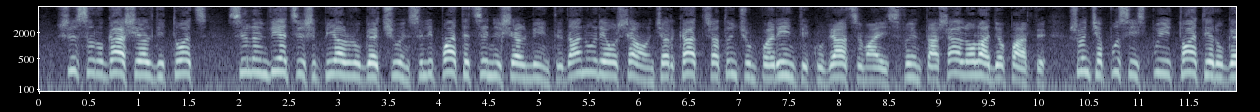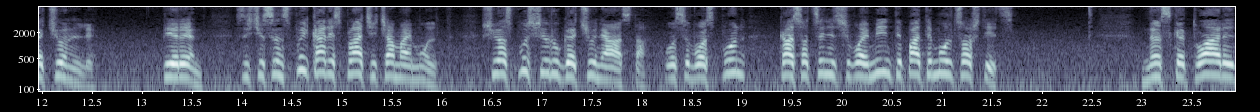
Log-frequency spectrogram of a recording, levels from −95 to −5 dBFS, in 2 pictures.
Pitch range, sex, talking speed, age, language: 180-225 Hz, male, 190 wpm, 50-69, Romanian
